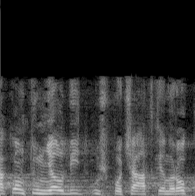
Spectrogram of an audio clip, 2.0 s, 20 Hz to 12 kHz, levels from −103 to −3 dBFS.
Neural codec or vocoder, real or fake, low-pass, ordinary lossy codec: none; real; 7.2 kHz; AAC, 32 kbps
